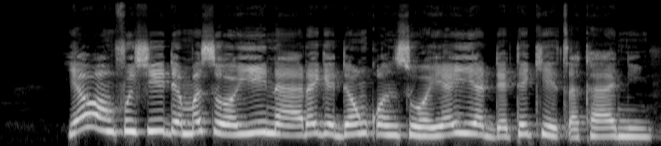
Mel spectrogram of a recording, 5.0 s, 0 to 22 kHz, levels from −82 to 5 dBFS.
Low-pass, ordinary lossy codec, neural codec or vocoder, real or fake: 19.8 kHz; none; none; real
